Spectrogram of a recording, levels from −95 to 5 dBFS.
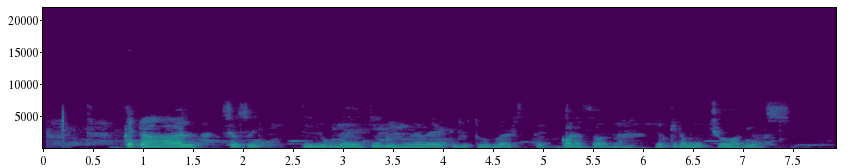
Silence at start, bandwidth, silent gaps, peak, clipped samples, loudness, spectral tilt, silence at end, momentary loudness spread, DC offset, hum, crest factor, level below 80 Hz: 0.05 s; 7.4 kHz; none; -24 dBFS; under 0.1%; -45 LUFS; -5 dB/octave; 0.2 s; 19 LU; under 0.1%; none; 22 dB; -62 dBFS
